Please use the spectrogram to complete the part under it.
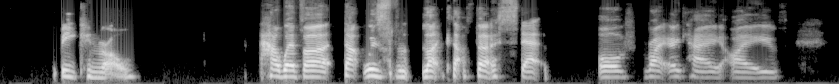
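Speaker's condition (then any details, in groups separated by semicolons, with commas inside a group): Stammer; lifelong stammer, age 24; in therapy with Maguire program, much progress since first session; stammer stops completely when singing, fluent singing, stammers when talking; blocks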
